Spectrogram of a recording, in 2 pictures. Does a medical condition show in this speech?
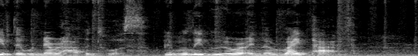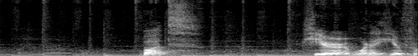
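No.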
